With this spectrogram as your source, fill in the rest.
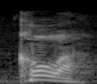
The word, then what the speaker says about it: Koa: And you called your little purr boy Koa. Koa. And how do you spell that?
